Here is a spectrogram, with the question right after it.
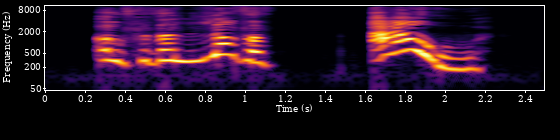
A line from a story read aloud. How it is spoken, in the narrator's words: Kate let out a howl as the bee sank its stinger into her flesh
